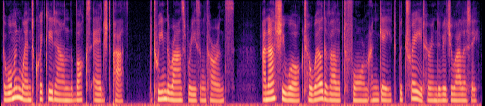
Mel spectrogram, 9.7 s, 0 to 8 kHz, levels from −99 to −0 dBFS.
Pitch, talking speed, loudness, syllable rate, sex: 180 Hz, 160 wpm, -17 LUFS, 5.2 syllables/s, female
